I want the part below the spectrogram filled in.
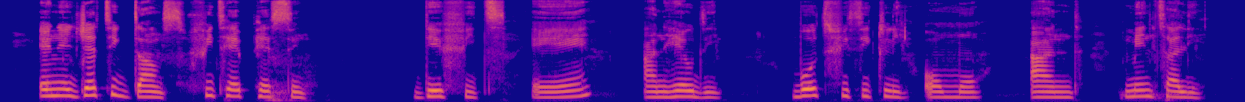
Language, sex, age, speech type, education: Nigerian Pidgin, female, 15-29, spontaneous, tertiary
